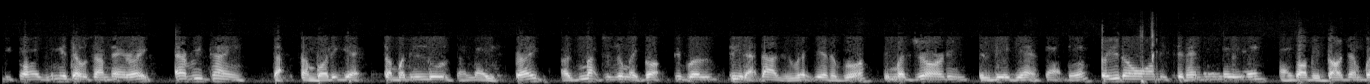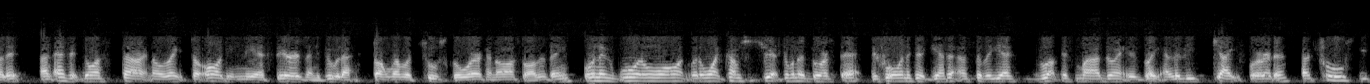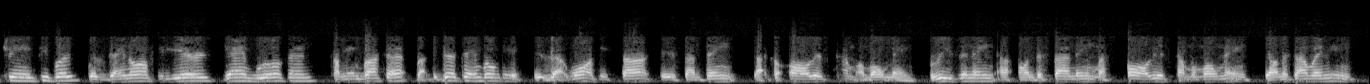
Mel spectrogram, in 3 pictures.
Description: He called into VOB’s Down to Brasstacks call-in program to respond to skepticism about the development.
